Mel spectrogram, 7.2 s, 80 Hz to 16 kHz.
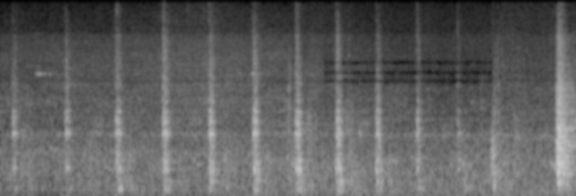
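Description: Vale of Rheidol narrow-gauge steam locomotives Nos. 7 and 8, 2-6-2 tank engines, double-heading a train as it pulls away slowly: sharp chimney exhaust beats, just under two a second and gradually quickening. A much louder rush of sound near the end.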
